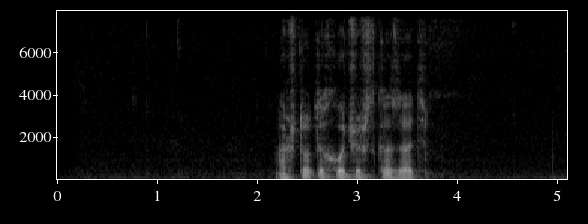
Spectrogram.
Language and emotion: Russian, neutral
